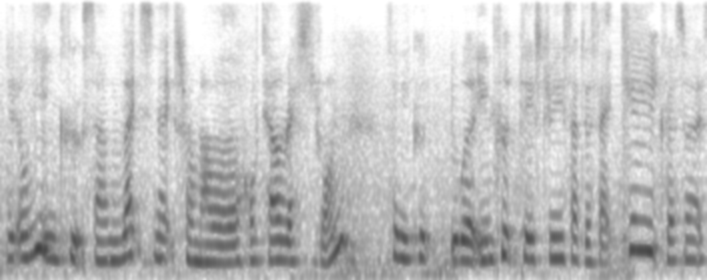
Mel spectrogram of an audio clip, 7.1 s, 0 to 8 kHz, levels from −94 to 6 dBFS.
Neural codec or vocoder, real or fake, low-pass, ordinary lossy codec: codec, 16 kHz, 1 kbps, X-Codec, HuBERT features, trained on balanced general audio; fake; none; none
